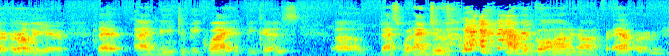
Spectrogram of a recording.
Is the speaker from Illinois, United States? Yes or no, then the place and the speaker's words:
yes; Chicago, Illinois, United States; I'm from Chicago.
